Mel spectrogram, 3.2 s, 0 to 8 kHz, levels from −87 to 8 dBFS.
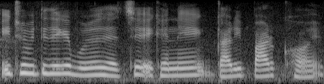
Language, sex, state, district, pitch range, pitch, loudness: Bengali, female, West Bengal, Paschim Medinipur, 205-260 Hz, 215 Hz, -21 LUFS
